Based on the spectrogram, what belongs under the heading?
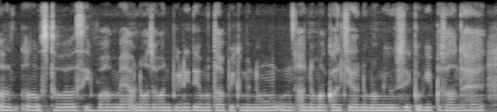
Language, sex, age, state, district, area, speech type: Punjabi, female, 18-30, Punjab, Fatehgarh Sahib, rural, spontaneous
